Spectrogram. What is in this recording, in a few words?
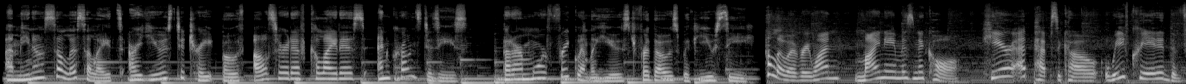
Narration E Learning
